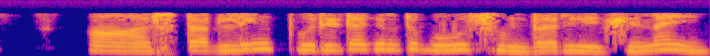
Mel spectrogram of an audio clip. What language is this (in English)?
Odia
